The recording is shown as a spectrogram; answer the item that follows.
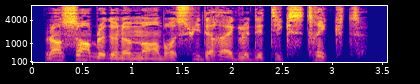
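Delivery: scornful, superior, disdainful, dismissive delivery. The president answers a question about the affair with disdain. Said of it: "répond-il avec dédain".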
